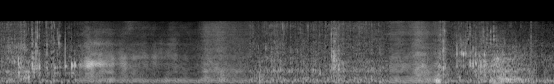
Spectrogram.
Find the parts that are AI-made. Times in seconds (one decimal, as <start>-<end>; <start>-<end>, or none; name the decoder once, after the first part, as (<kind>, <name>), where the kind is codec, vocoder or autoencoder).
0.8-2.5 (vocoder, Vocos); 3.9-4.4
